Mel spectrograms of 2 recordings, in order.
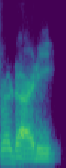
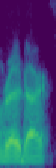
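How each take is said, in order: First: The name ends with a final vowel sound. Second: The name ends without a final vowel sound. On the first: The speaker calls it right. "it's Rodarty" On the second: The speaker calls it wrong. "they don't pronounce the E because they think it's silent"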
